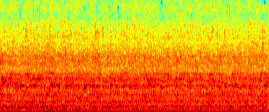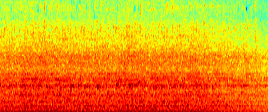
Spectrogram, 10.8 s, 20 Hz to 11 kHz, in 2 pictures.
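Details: Mid-1970s International 2510B loader tractor, six-cylinder ~60 hp diesel, cold, after starter repair: steady, even idle with smooth low thrum, no knocks, misses or starter clatter; running healthy.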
